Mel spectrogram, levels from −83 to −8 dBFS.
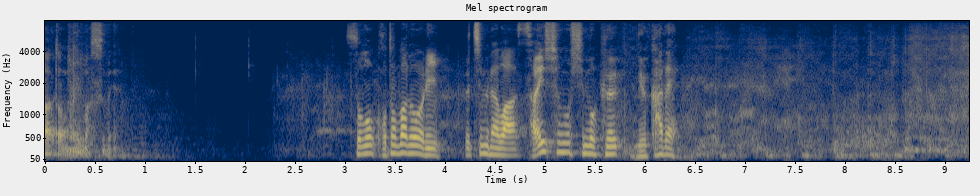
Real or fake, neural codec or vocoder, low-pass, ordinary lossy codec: fake; codec, 16 kHz, 2 kbps, FreqCodec, larger model; none; none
